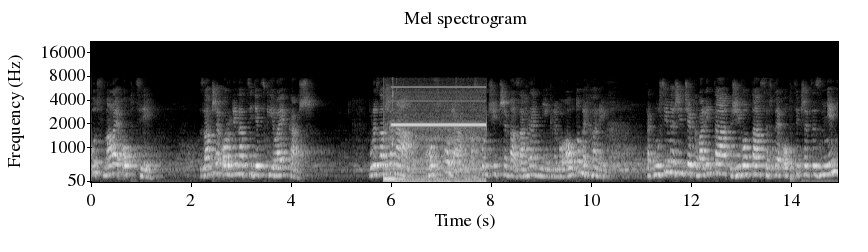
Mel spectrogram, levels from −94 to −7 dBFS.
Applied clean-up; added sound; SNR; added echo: none; Bell; -3 dB; reverberation time 0.7 s.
